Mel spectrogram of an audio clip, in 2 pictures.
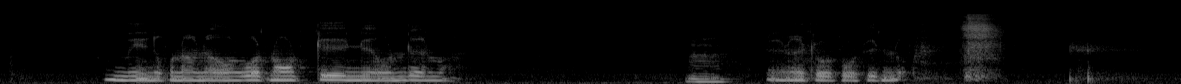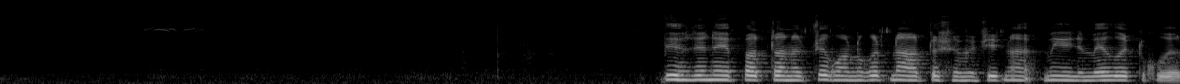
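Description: An elderly woman speaks calmly and slowly, close by, with long pauses.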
